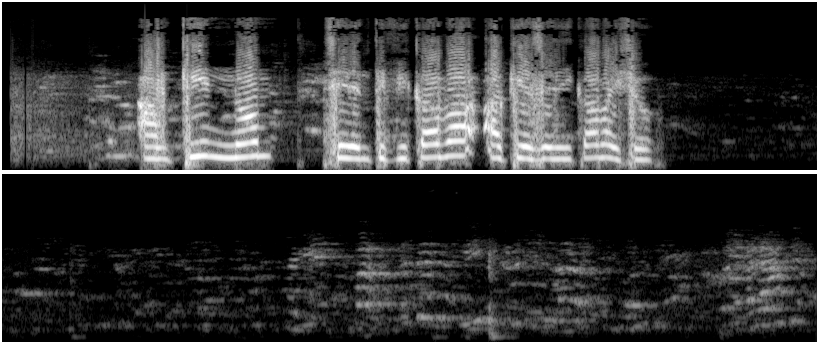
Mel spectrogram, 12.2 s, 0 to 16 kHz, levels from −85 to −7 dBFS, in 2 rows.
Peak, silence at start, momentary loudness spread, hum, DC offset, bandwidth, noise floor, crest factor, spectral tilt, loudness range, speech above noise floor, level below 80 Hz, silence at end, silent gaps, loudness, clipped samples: 0 dBFS; 0.75 s; 23 LU; none; under 0.1%; 11.5 kHz; -67 dBFS; 16 dB; -4 dB/octave; 11 LU; 56 dB; -52 dBFS; 0.3 s; none; -11 LUFS; under 0.1%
